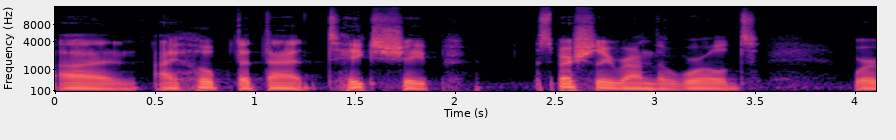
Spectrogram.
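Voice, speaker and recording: A man's very deep, low voice with an American accent, fairly quick and flat in monotone, in dry, close sound with no echo. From United States. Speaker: podcast host. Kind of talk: interview.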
